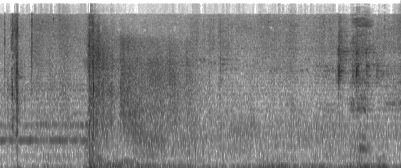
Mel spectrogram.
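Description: A gunshot fired in a played video: one loud, sharp crack just before the one-second mark, then a rolling, decaying rumble over steady background noise, with a fainter earlier pop.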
